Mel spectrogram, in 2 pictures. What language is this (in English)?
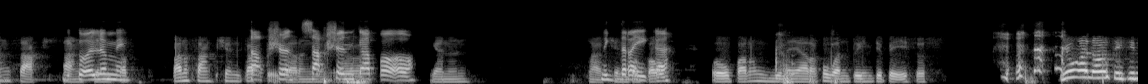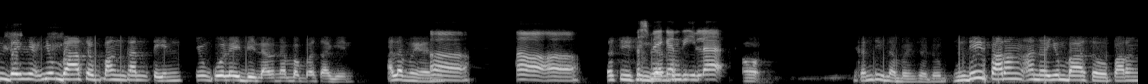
Filipino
